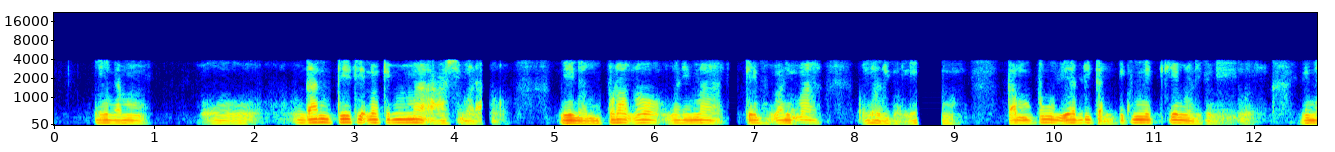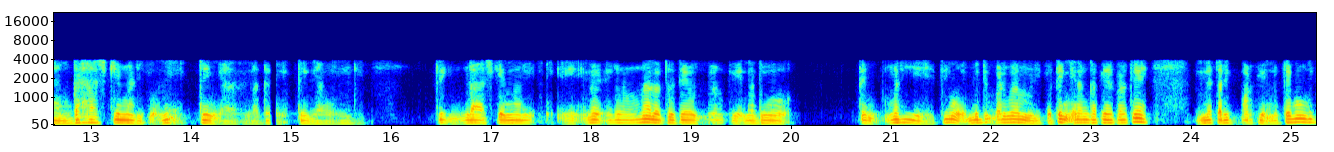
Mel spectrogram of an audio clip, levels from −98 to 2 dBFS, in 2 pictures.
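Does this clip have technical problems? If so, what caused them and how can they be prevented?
Yes. Throughout, the speech sounds rough, slightly synthetic and dull, with nothing above 4 kHz. This is G.729 codec damage: at 8 kbit/s the voice is rebuilt from a vocal-tract filter, pitch predictor and a few pulses per frame. A wideband codec such as G.722 or Opus at a higher bitrate would prevent it.

At 7.36–7.56 s, 11.63–11.87 s (after "tang piknik ke meliko"), 13.77–13.92 s (after "ninang galasike meliko"), 19.06–19.29 s, 21.99–22.06 s and 24.39–24.54 s, the voice is stretched out and fades, and stays weak briefly afterwards. This is VoIP packet loss concealed by the speech codec. The gaps run from 50 to 190 ms, which fits runs of lost 10 ms frames. The decoder stretches its last pitch and filter, lowering the gain, and recovery lags because each frame builds on the previous one. Better network QoS, forward error correction or redundant packets would prevent it.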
